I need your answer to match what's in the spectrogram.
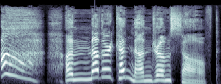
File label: levelup en; cookie run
